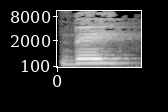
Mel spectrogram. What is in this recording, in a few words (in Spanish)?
"dei", Silabas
